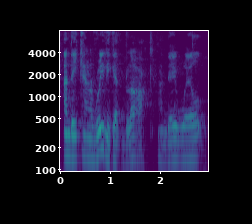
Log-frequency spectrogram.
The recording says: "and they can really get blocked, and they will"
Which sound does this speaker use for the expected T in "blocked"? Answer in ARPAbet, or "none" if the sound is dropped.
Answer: none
